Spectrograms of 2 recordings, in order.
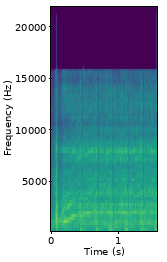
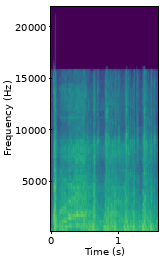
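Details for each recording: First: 420cc lifted off-road go kart with homemade snorkel after driving into deep water, cranked about 20 minutes: uneven chuffing that never catches, sputters, backfires out the intake and dies; likely water ingestion. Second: 420cc lifted off-road go kart after its seized starter was treated with rust remover: even cranking about three strokes a second, then it catches and runs; starter turns freely and engine starts cleanly.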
